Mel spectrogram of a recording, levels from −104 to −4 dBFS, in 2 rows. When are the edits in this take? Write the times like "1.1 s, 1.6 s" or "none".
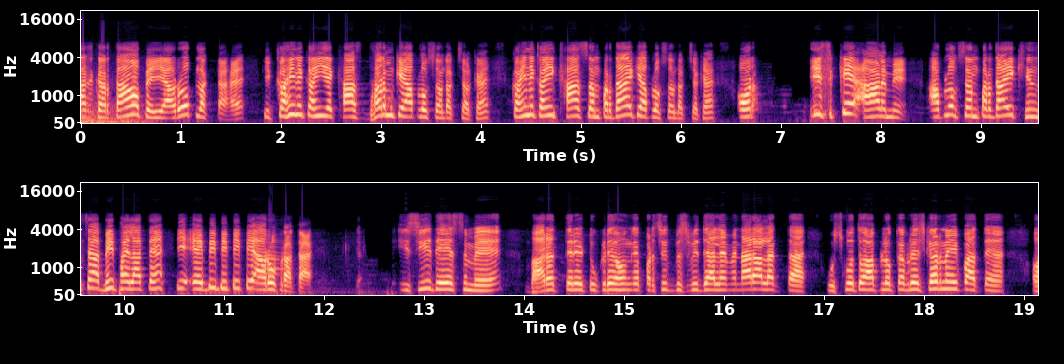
12.8 s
